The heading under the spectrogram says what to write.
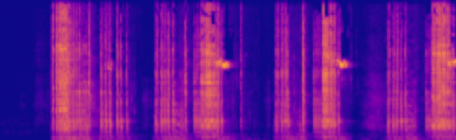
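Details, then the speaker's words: Ola electric scooter: four dry, scratchy creaks with a thin high squeak as the rear suspension is pressed; spraying lubricant on the rear suspension points reduces the noise. "ನಿಮ್ಮ ವೆಹಿಕಲ್ನಲ್ಲಿ ಗಾಡಿ running ನಲ್ಲಿ ಏನಾದ್ರೂ ಶಬ್ದ ಬರ್ತಾ ಇದ್ರೆ ಹಿಂದಗಡೆ suspension ಇಂದ ನಾ ಹೇಳೋ ಈ ಒಂದು ಟ್ರಿಕ್ ನ ಯೂಸ್ ಮಾಡಿ ಸ್ವಲ್ಪ ನಾಯ್ಸ್ ಕಮ್ಮಿ"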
